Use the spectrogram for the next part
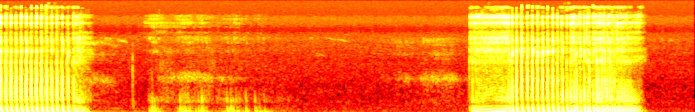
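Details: English bulldog snoring loudly, likened to a pneumatic drill: two rapidly fluttering snores with soft breathing between them; heavy flat-faced dog snoring.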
